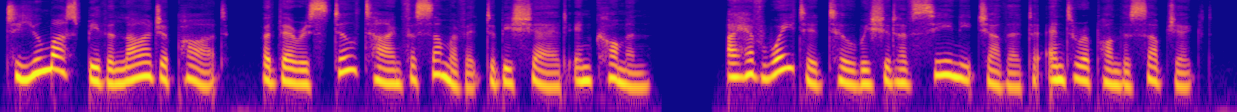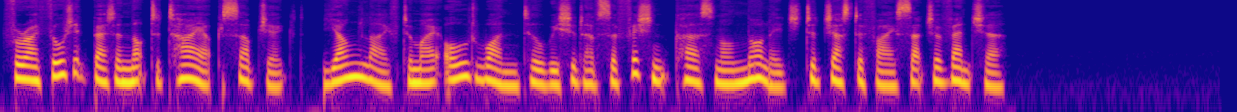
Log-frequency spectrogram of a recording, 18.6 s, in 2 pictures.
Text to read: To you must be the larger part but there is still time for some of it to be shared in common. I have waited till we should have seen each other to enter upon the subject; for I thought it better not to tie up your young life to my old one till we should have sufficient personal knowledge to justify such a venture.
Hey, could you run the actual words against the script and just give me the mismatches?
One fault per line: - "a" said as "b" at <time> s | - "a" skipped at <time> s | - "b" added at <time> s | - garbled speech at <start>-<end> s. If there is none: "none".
- "your" said as "subject" at 10.9 s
